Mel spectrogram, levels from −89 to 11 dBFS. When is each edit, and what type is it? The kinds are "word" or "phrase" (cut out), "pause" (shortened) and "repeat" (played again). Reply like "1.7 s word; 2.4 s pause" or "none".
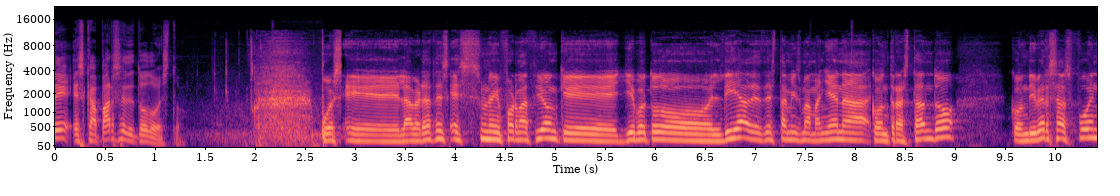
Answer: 2.9 s word; 4.0 s word; 8.2 s word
